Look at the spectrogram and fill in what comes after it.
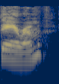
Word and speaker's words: Durham: Αυτός ο John Durham, γιατί το χου δεν προφέρεται, είναι χαμηλό λοιπόν,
